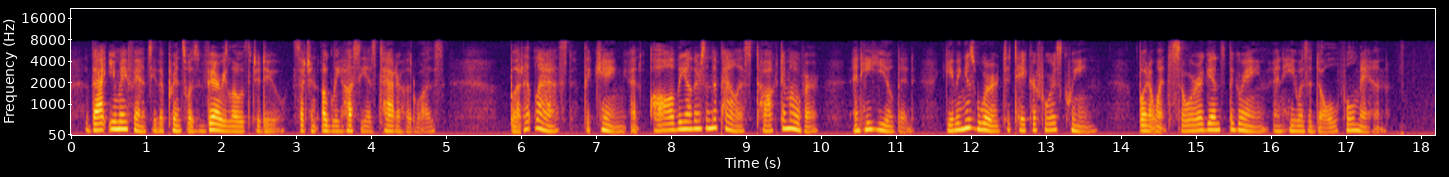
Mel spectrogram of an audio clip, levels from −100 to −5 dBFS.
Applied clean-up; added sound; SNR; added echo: none; none; none; none.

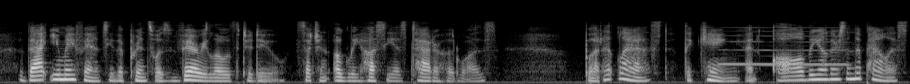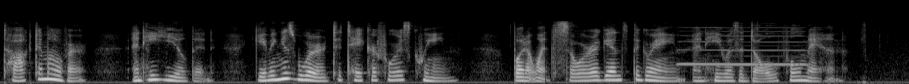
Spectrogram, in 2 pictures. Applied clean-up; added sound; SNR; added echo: none; Wind instrument, woodwind instrument; 12 dB; none.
